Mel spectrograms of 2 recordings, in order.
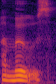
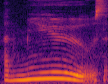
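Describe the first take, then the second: First: The vowel sounds like 'oo', with no y glide. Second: The vowel sounds like 'you', with a y glide. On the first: The speaker calls it wrong. "If we said oo like in June, it would sound like a moose" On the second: The speaker calls it right. "It's making a U sound in this word"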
